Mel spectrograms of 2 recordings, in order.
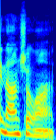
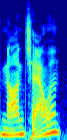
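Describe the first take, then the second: First: Nonchalant with a French-style nasal ending, lightly stressed last syllable; her own pronunciation. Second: Nonchalant said as NAHN-chuh-lun, hard ch, last syllable reduced and clipped short; Tommy's pronunciation. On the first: Streamer showing chat how she says it: nonchalant as nahn-shuh-LAHNT. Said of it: "I say nonchalant". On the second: Streamer guessing how the game character said it: nonchalant as NAHN-chuh-lun, rising. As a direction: nonchalant with a ch sound and a swallowed ending, questioning rise. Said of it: "Did he say, like". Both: Shown as a demonstration.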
